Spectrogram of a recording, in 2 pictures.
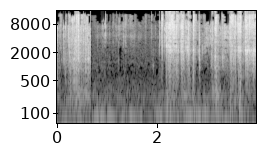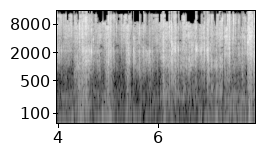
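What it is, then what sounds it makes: Dry, brittle soap crumbling. Small, solid, brittle purple and green dry glitter soap rolls are crushed and crumbled between fingertips. Dense, bright, dry crunching and crackling snaps come in rapid bursts, with a quieter, softer stretch near the start before the crunching picks up again. Each crack stops almost instantly with no ring.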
